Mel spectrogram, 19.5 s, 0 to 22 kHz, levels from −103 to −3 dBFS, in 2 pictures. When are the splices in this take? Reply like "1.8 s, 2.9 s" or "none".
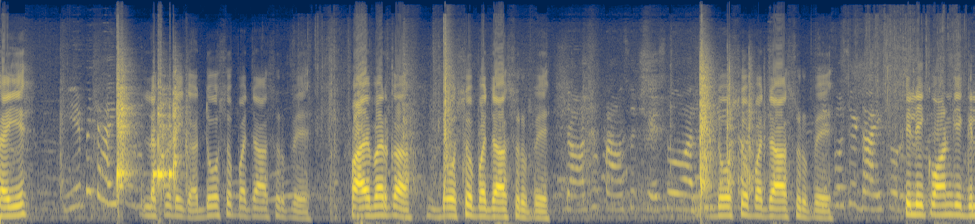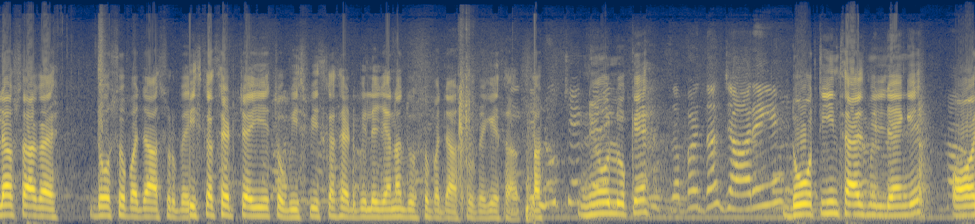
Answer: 11.6 s, 15.1 s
